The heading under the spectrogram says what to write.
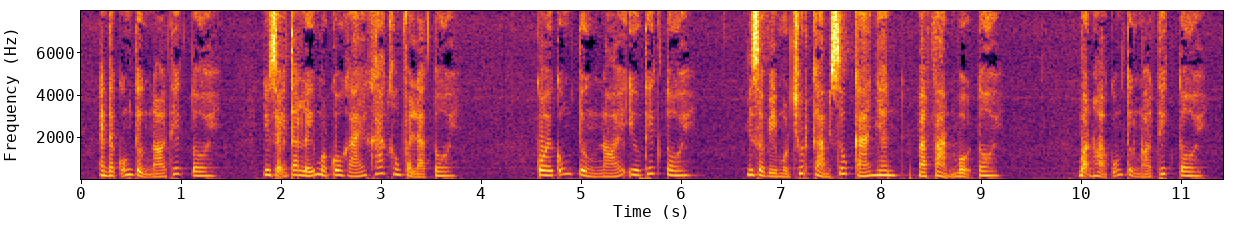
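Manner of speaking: ordinary delivery, nothing marked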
